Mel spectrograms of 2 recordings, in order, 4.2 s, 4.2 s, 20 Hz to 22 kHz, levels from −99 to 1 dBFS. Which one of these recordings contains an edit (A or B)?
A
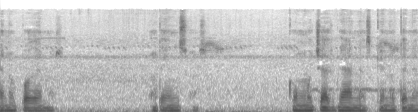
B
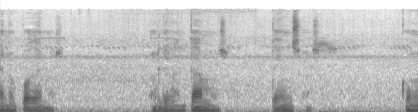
A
